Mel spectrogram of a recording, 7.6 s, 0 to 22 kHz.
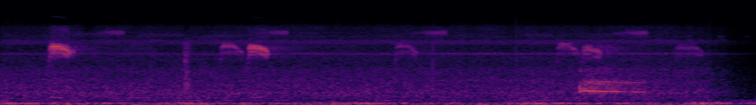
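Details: Common Nighthawk, in a 1961 field-guide recording of eastern and central North American birds, giving short, nasal, buzzy peent notes, repeated every second or two over a steady hiss.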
